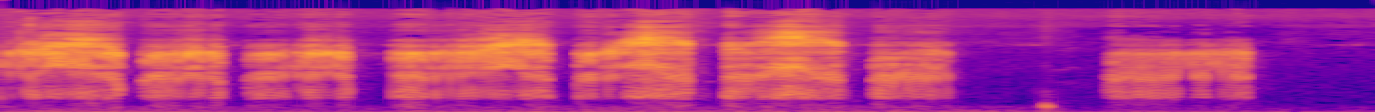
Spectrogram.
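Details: Young kingfisher waiting for a parent to return, repeating grating, buzzy rasps of roughly half a second, about two per second, with a brief pause and a soft low knock near the end.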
